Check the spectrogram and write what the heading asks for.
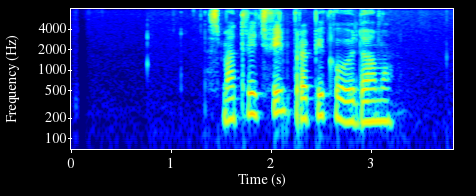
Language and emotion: Russian, neutral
